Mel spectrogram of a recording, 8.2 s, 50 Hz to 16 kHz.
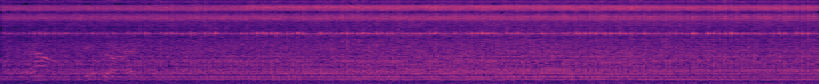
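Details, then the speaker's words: Echo PB230LN older handheld two-stroke blower that wouldn't rev up, running with a rock-hard purge bulb after new fuel line and filter; steady high buzz holding revs evenly without stumbling or surging; seems good, bulb full. "Seems good. The bulb is full, but it just see. It's going. It's working."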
